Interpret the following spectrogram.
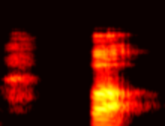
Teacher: രണ്ട് ചുണ്ടിൽ നിന്നാണ് മേലെ ചുണ്ട് അല്പം പുറത്തേക്കും താഴെ ചുണ്ട് അല്പം ഉള്ളിലേക്കും കയറിനിൽക്കും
